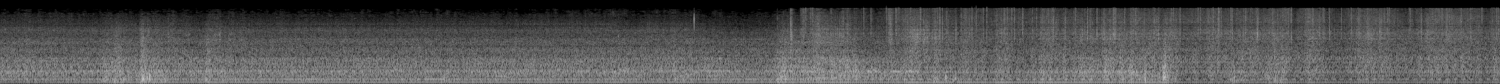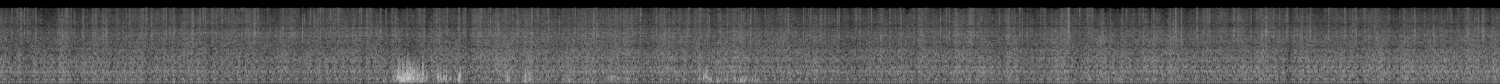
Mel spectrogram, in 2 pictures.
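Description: Electric arc welding on a steel pipe sleeve: a dense, steady crackling hiss of the arc that starts about a quarter of the way in and runs on. Under it is the steady low hum of a running engine, and there are a few sharp knocks, the loudest just past the middle.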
